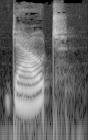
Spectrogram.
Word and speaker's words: doubt: Climb, doubt, debt, bomb. And here are the 2 words with a silent G. Campaign, design.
